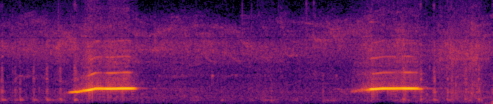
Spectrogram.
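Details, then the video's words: Red-necked amazon, or jaco, at a parrot conservation and research centre in Dominica: two loud, rising whistled calls about two seconds apart, each sliding up and then levelling off, over quiet background hiss. "dominica jaco parrot. " amazona arausica "."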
